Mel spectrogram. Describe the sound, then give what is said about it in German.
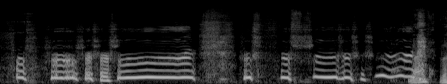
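A single voice hums a melody from Antonio Vivaldi's The Four Seasons, moving through short and sustained notes with a couple of audible breaths between phrases, a little uneven and wavering. “Ja, das sind doch die berühmten vier Jahreszeiten. Ach so, ja, kaum wiederzuerkennen.”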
